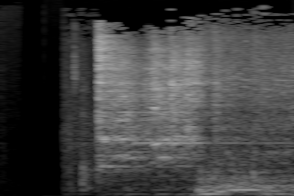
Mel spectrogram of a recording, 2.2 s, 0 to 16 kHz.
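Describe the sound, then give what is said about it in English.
A limited edition Dodge Charger with more than 400 horsepower starts up: a brief crank, then the engine catches and settles into a loud, steady roar that swells further toward the end, with no voices. “The roar of more than 400 horsepower is music to the ears of Peter Phan.”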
